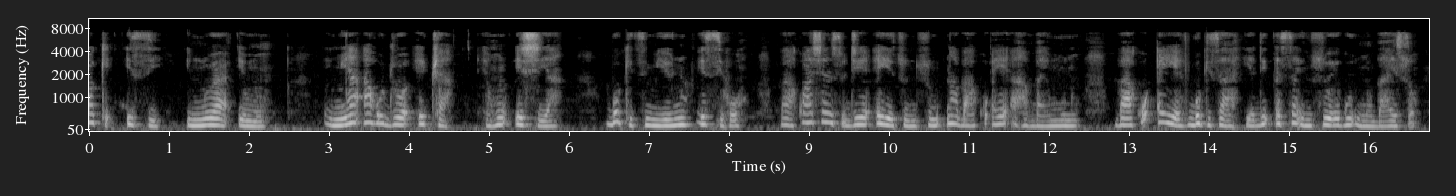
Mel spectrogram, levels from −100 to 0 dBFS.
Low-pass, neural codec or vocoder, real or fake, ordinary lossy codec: 7.2 kHz; none; real; AAC, 32 kbps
